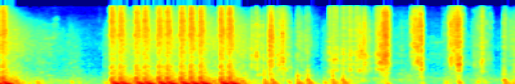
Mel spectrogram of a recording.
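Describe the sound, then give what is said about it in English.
Gunfire from the Stinger submachine gun in the video game Valorant: after a quiet start, a dense, loud burst of rapid shots, then shorter scattered bursts and single shots. “A stinger over a bucky. Stinger is what, one of the pistols? No, it's a machine gun.”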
